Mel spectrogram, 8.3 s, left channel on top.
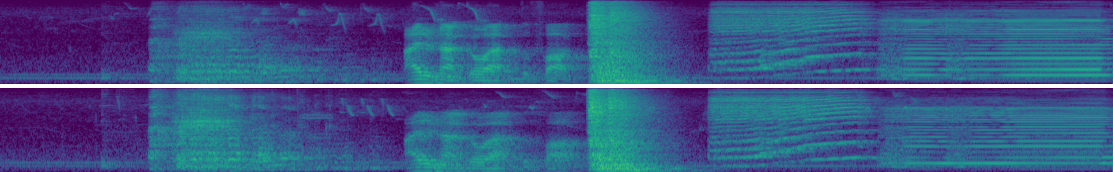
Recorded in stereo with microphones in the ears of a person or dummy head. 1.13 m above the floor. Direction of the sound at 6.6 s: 45° left (ahead or behind).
